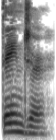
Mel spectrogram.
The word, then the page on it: danger: us-english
